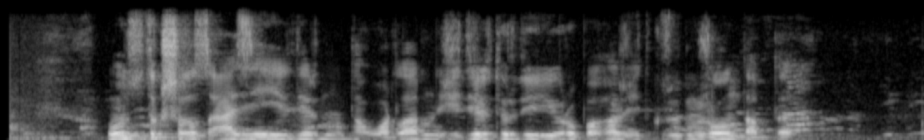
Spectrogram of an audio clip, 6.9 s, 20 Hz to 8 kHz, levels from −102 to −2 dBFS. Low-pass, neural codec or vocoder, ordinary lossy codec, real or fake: 7.2 kHz; none; none; real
